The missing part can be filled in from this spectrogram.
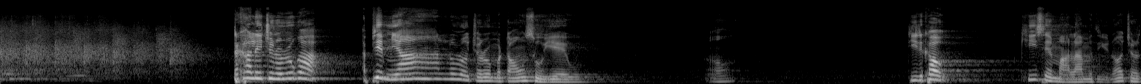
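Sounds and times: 
congregation clapping hands in praise during a church service: 0.0 - 2.2
speech: 2.4 - 5.9, 7.1 - 7.4, 9.1 - 9.6, 10.2 - 11.3.

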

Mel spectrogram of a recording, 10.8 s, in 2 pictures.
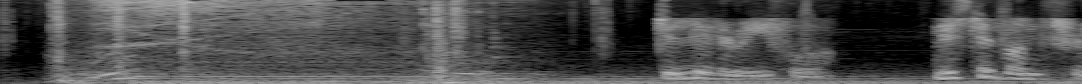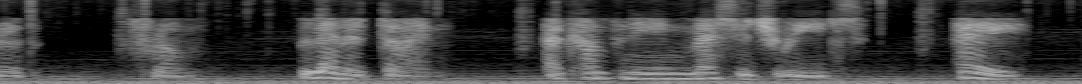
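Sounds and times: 
automatic door sliding open with electric motor whir: 0.0 - 3.0
automatic door clunk: 1.8 - 2.8
speech: 3.3 - 10.6.

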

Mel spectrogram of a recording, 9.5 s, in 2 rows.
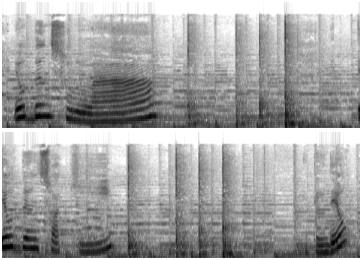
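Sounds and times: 
speech: 0.2 - 2.2, 4.7 - 6.4, 9.0 - 9.5
four hand claps to each side of the body: 2.4 - 4.0, 6.4 - 8.0.

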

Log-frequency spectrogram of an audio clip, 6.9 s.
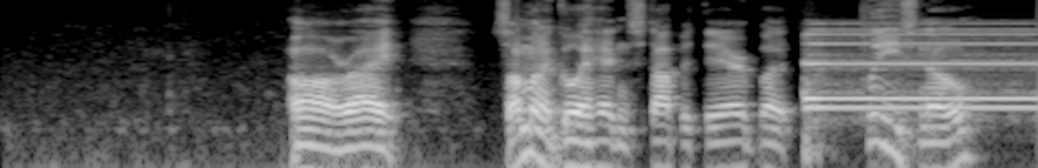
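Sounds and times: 
speech: 1.9 - 2.7, 3.3 - 6.6
bell ringing: 5.4 - 6.8.

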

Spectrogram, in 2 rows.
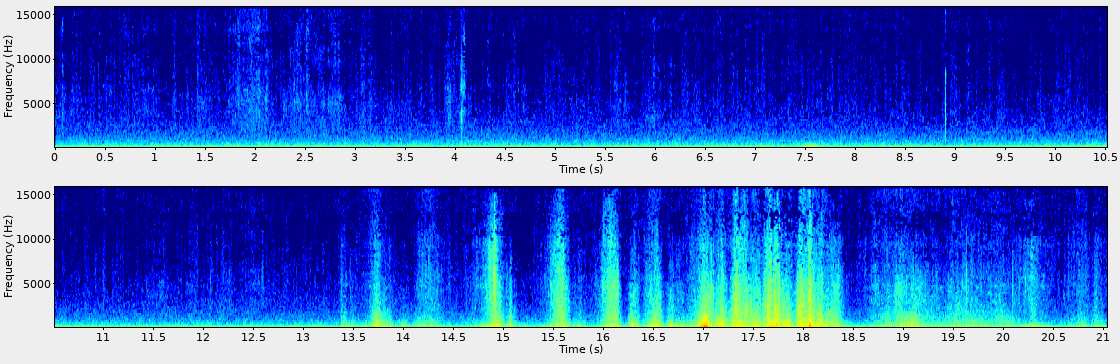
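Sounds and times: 
faint soft rustle: 0.0 - 21.0
brushing dust off the ear: 13.3 - 21.0.

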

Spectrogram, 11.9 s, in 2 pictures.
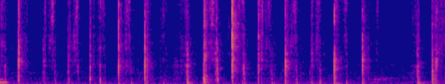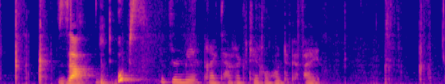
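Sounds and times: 
playing cards being shuffled: 0.2 - 6.7, 10.4 - 11.8
speech: 6.8 - 10.4.

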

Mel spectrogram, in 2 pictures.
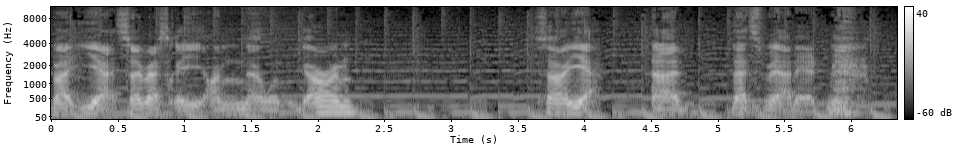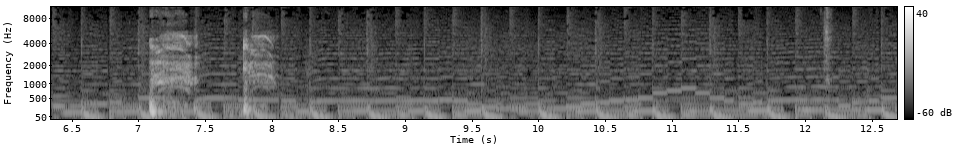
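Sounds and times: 
speech: 0.0 - 2.4, 3.7 - 6.2
coughing: 5.8 - 6.2, 7.0 - 8.3.

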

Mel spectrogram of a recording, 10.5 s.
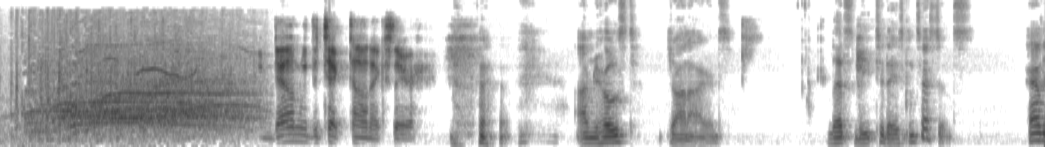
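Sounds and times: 
inserted applause sound effect: 0.0 - 2.7
speech: 2.8 - 5.0, 5.8 - 7.5, 8.3 - 10.4.

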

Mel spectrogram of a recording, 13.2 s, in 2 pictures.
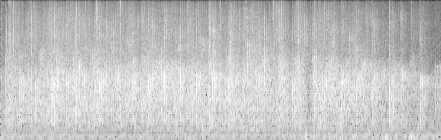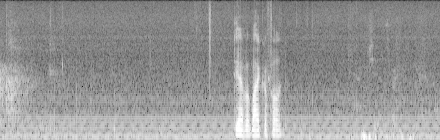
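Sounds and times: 
round of applause: 0.0 - 7.2
speech: 10.2 - 11.0.

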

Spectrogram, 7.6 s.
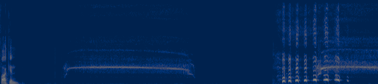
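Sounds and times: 
Aztec death whistle: 1.3 - 4.0
laughter: 5.5 - 7.0.

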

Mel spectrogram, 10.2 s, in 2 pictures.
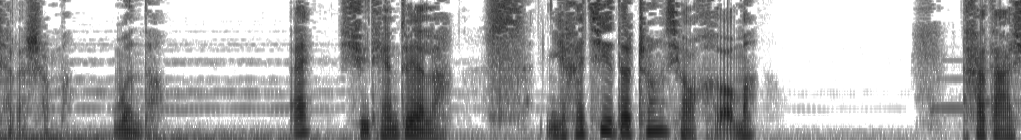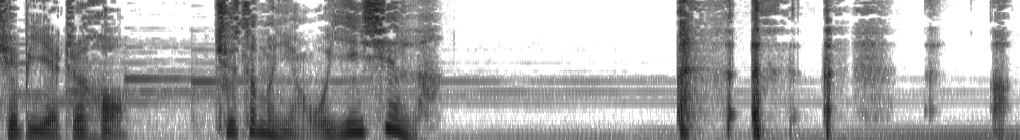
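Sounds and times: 
speech: 0.2 - 3.9, 4.6 - 7.4
coughing after choking on a drink: 8.5 - 10.2.

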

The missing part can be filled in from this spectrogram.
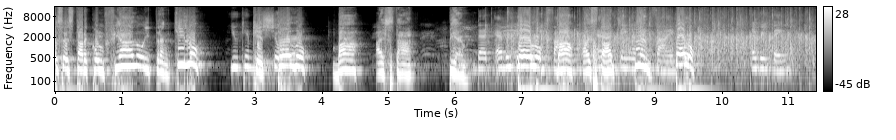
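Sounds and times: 
speech: 0.0 - 11.2
audience applause: 6.4 - 11.4.

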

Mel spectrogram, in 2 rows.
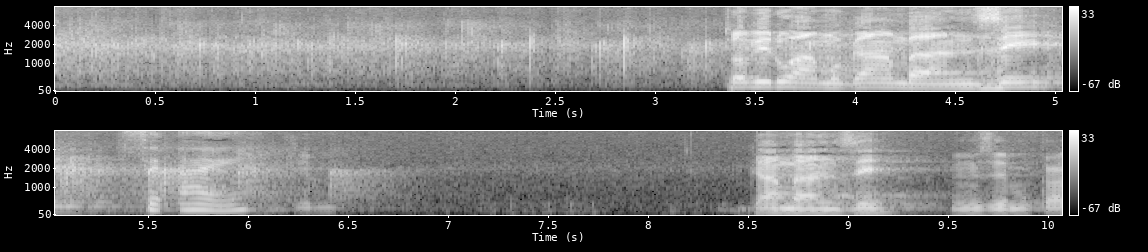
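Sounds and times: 
audience clapping: 0.0 - 6.8
speech: 3.4 - 6.1, 8.6 - 10.0.

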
